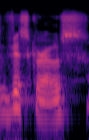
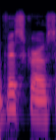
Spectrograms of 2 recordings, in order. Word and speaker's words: viscose: saying that right, but the viscose of it. Isn't that how you say it? Yeah. This viscose, v i s c o s e. Is what it is.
